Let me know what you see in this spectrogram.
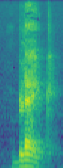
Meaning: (noun) 1. token, expression, demonstration, sign 2. mark 3. evidence, proof, demonstration; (verb) inflection of blijken: first-person singular present indicative
- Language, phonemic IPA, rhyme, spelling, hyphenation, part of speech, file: Dutch, /blɛi̯k/, -ɛi̯k, blijk, blijk, noun / verb, Nl-blijk.ogg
